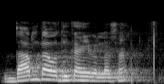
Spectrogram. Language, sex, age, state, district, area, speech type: Odia, male, 30-45, Odisha, Boudh, rural, spontaneous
